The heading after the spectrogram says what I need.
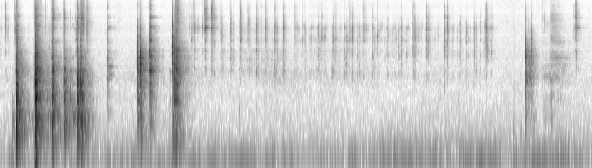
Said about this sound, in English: Now using a wheel nut spanner this side and a cone spanner on the remaining side, we should be able to undo the remaining cone.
